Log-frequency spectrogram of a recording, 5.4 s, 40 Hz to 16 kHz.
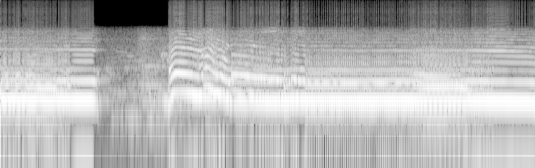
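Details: Six-year-old female pit bull and foxhound mix dog howling on cue while missing her owner's mother, filmed 5/9/09; long sustained tonal howl with rich harmonics, a brief pause, then a rising, wavering howl held steady to the end.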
